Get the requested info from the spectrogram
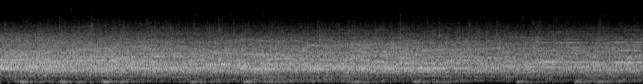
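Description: Fight crowd cheering and shouting as a fighter goes down on the canvas, loud and sustained. Background music with a low repeating beat runs underneath.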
